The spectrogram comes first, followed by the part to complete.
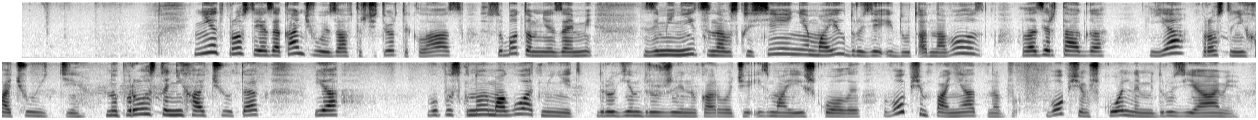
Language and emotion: Russian, sad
